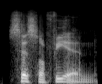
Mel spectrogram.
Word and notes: Sisyphean: American English

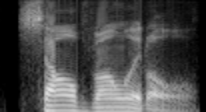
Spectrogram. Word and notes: sal volatile: American English

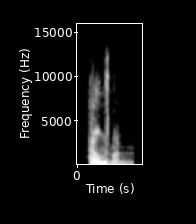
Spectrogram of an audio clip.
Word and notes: helmsman: British English

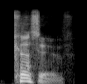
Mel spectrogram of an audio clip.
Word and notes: cursive: British English

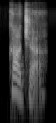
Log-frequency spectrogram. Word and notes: codger: Indian

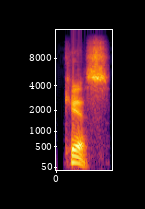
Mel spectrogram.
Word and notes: kiss: American English

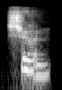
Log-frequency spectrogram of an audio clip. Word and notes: shriven: Indian

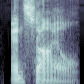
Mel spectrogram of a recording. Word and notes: ensile: American English

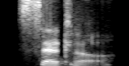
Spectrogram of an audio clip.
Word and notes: setter: Indian

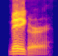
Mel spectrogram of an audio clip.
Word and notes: maigre: American English

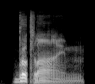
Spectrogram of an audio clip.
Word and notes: brooklime: British English

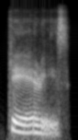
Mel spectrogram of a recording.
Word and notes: caries: Indian

